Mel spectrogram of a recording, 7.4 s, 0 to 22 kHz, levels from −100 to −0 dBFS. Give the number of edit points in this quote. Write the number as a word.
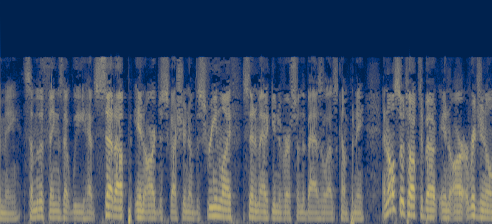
zero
